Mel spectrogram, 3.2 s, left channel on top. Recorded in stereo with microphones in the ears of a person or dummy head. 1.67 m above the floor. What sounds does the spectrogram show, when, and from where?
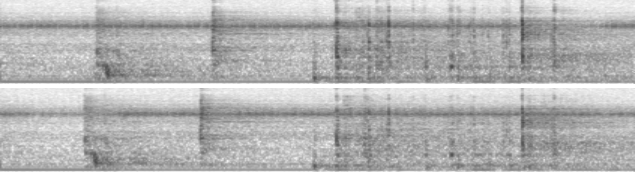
1.6 s typing on a keyboard: 30° left (ahead or behind), 2 m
